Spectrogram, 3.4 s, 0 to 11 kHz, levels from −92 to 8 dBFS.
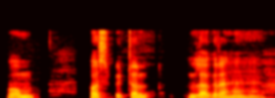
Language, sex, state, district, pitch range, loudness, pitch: Hindi, male, Bihar, Sitamarhi, 120-160 Hz, -24 LUFS, 125 Hz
